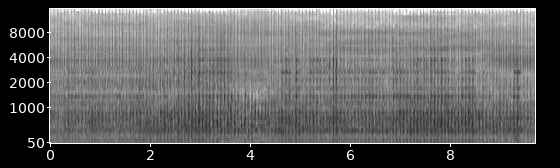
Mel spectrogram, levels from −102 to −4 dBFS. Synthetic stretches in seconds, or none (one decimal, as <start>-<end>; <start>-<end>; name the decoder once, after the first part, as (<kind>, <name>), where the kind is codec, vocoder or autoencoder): 3.3-4.3 (vocoder, BigVGAN v2)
